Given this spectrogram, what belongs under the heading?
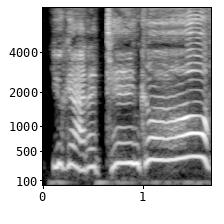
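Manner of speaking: very high, loud, drawn-out singsong; piercing, cooing parent call; tinkle voice. Retold or imitated. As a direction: call out high and slow through a bathroom door. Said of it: "that's my tinkle voice".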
